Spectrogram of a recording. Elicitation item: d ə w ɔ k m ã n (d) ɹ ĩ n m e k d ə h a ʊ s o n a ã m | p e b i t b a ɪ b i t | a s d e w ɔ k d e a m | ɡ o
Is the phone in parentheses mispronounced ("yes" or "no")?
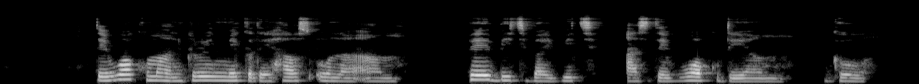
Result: yes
